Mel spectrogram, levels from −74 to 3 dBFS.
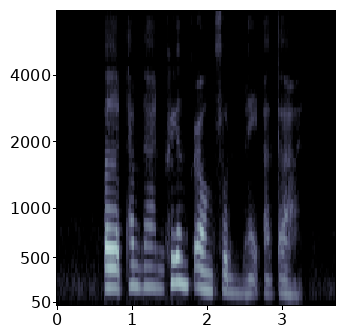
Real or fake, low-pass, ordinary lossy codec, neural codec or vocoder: fake; none; none; codec, 16 kHz, 0.8 kbps, ZipCodec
